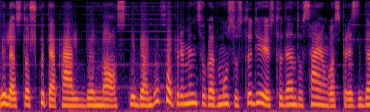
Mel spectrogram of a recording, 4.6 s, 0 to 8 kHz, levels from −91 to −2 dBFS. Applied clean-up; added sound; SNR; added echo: neural separator model SepFormer DNS4.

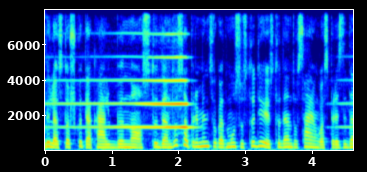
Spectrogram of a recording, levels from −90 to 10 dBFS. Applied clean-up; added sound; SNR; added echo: none; Bowed string instrument; 0 dB; none.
